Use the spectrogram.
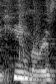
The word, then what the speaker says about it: humerus: So the humerus bone is Humerus, but you pronounce it humorous.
